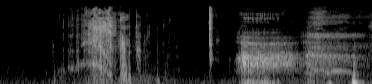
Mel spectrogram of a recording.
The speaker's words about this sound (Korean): 사과 깨물어 먹는 소리예요. 일부에 나옵니다.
